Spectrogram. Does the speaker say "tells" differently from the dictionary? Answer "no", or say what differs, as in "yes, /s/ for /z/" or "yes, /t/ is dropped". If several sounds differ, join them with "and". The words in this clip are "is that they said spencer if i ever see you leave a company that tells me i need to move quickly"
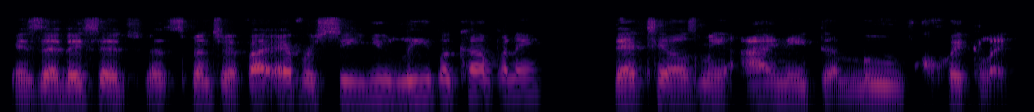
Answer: no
